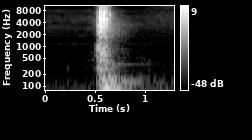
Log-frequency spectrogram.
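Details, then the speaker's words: K24-swapped Honda CRX, engine off: one short dull clunk on snap throttle as the throttle cable pulls the sticking throttle-body butterfly plate free after a throttle body fix; car drives fine, aiming for improved idle. "As you guys heard that little clunk, that's the, you know, the the throttle cable pulling on the plate to open it cuz it gets stuck."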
